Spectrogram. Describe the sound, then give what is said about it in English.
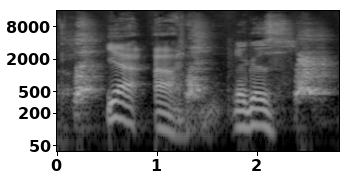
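A dog barks in a quick series of short, loud, tonal barks with brief gaps between them, some sliding down in pitch. “There goes the dog. There goes the dog.”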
